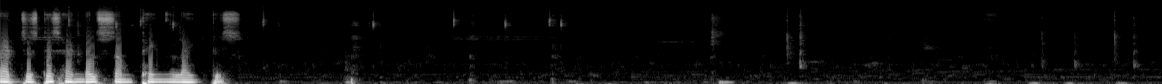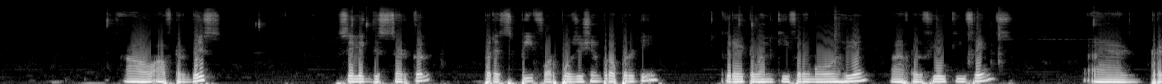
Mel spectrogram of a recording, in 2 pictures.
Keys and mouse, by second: 1.0-2.7 shift+drag, 2.9 shift+click, 4.5 click, 7.9 space, 10.2 space, 12.6-15.1 drag, 16.8 p, 19.0 click, 19.7 space, 22.5-23.2 drag.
